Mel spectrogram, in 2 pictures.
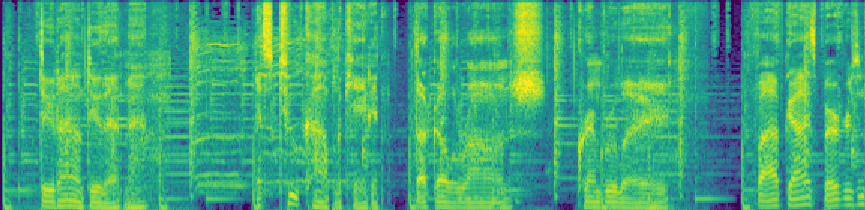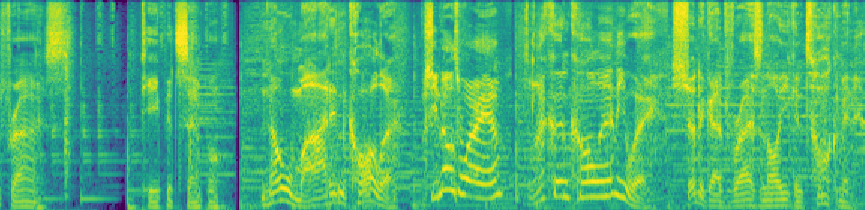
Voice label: Men Commercial

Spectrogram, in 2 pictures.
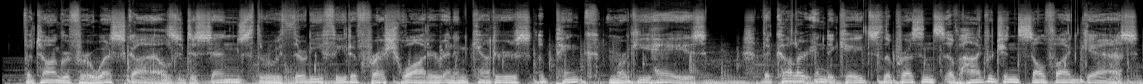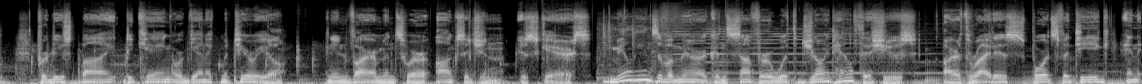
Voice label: Narration

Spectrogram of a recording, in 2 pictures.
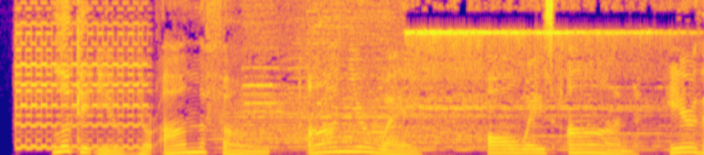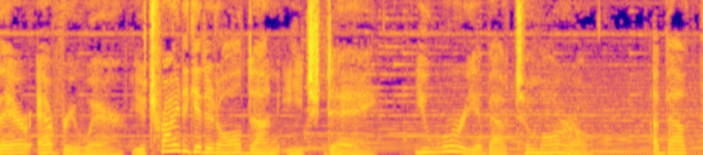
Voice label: Women Commercial

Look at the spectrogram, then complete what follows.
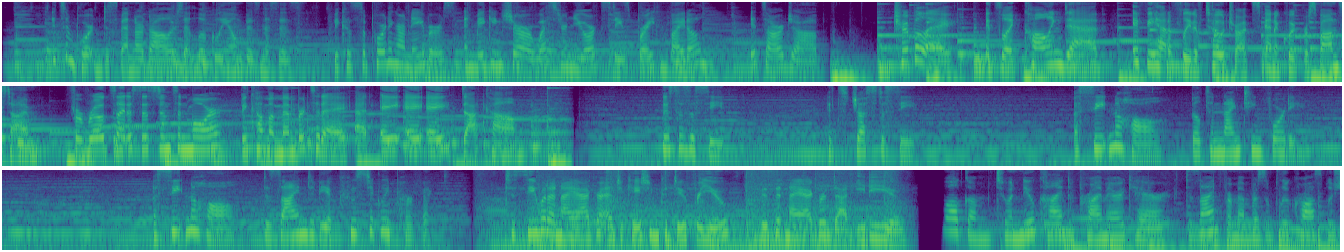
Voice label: comm, Women Commercial

